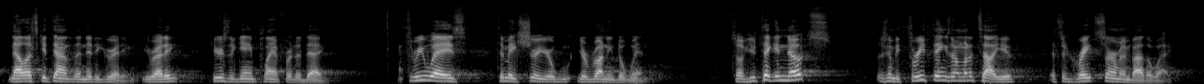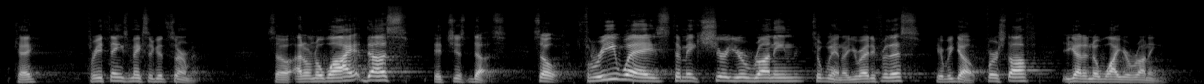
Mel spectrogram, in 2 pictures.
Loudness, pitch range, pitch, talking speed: -24 LUFS, 125-165 Hz, 150 Hz, 225 wpm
